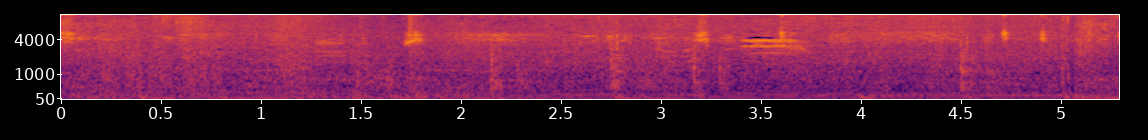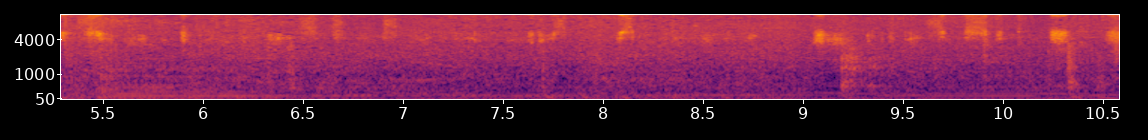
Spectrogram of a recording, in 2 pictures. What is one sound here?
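Tyres and a car body thump and clatter in short knocks.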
